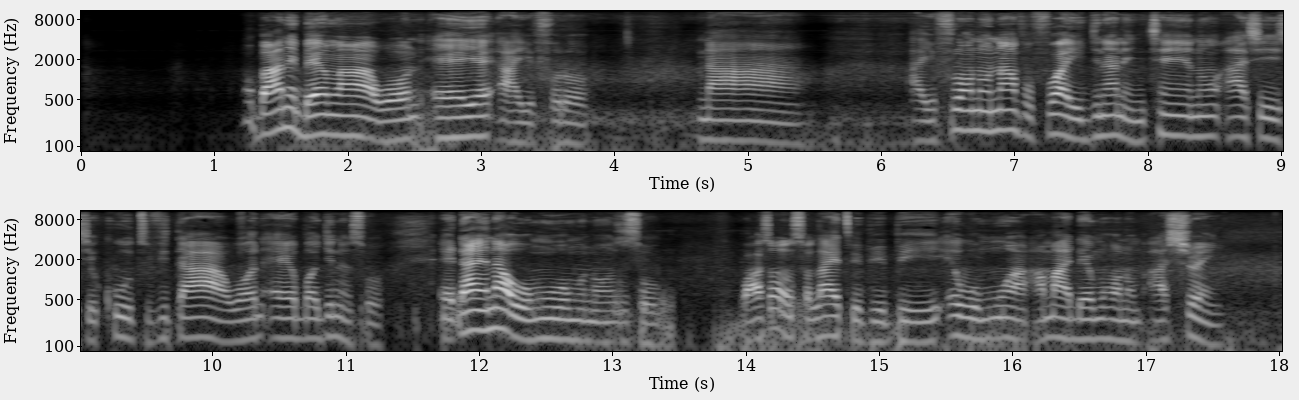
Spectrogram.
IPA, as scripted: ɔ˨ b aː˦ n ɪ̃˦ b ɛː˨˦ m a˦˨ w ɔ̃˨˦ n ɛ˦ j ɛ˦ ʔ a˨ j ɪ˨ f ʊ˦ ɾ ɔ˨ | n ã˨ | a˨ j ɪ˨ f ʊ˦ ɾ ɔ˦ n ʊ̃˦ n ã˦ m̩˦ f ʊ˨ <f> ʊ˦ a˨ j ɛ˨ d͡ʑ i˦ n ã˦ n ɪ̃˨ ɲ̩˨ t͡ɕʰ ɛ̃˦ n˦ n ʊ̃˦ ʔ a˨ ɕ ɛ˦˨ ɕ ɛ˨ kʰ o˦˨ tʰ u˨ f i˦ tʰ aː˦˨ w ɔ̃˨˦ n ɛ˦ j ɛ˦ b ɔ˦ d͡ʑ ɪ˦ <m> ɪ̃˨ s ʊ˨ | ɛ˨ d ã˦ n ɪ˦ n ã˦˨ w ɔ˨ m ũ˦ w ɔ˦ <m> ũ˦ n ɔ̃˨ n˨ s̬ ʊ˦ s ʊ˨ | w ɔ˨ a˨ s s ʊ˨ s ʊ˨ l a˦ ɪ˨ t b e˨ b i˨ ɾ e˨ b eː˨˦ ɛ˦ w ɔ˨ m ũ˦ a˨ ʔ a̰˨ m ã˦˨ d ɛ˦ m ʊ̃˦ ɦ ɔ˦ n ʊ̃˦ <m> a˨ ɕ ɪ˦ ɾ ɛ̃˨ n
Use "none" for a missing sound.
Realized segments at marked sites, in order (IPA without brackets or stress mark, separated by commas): f, n, m, m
